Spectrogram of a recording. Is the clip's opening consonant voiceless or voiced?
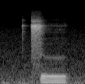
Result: voiceless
